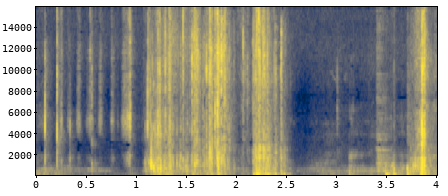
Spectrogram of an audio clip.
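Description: Clear plastic packaging crinkling and rustling as it is handled, in a few irregular spells, loudest from about a second in until about two and a half seconds in.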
